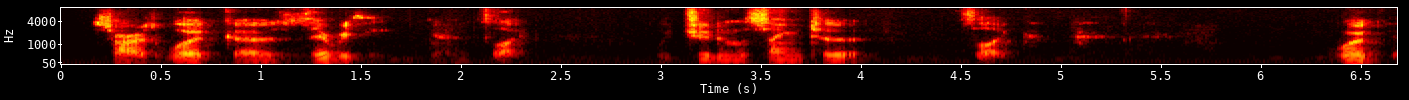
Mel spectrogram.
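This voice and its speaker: A man with an Australian accent talks at a fairly quick pace but takes long, frequent pauses. His loudness swings widely, and the sound is dry and close with no echo. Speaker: fellow prepping youtuber. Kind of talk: casual chat.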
